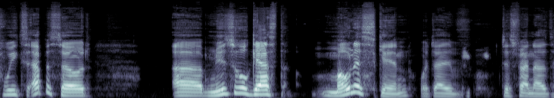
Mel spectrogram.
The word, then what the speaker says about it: Måneskin: about uh this week's episode uh musical guest Mona skin which I just found out how you pronounce it right and uh the guest ladies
